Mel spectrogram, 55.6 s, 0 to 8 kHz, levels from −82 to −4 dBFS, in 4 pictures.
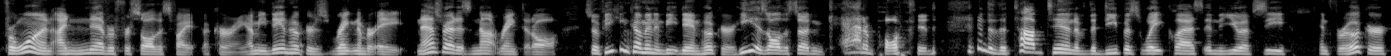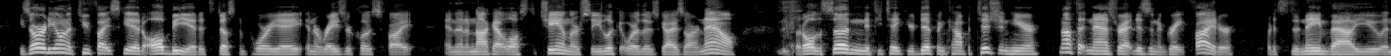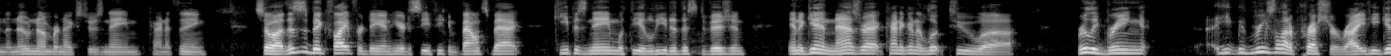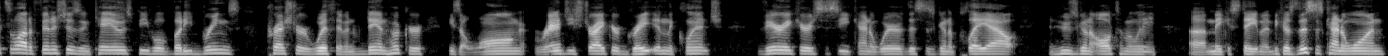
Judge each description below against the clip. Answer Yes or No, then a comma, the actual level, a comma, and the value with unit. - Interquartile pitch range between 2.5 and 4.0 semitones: Yes, average, 3.4 semitones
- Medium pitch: Yes, medium, 150 Hz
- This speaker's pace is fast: Yes, fast, 240 wpm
